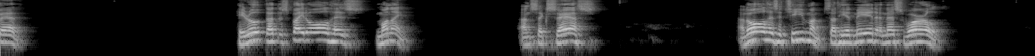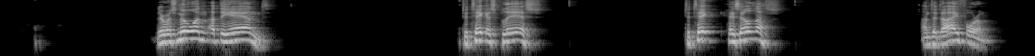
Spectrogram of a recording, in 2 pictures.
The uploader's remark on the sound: Gospel Audio Recording from Ballyclare Gospel Hall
